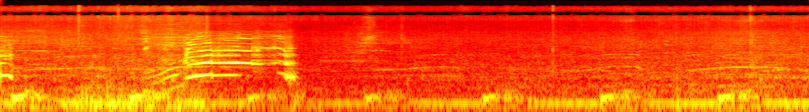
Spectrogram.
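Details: Cattle arriving by truck, many animals, some black, moo once in a loud, drawn-out harmonic low, rising slightly then falling for about two seconds, over steady low rumbling thumps of engines and faint voices.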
